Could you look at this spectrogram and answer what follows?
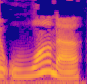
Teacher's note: For example, native speakers do not say want to with 2 separate words in conversation. They say wanna, which sounds like one word, instead of 2 separate words completely. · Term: connected speech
